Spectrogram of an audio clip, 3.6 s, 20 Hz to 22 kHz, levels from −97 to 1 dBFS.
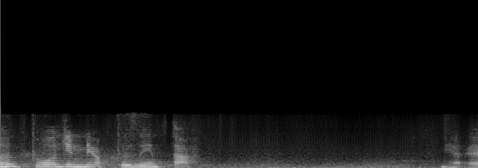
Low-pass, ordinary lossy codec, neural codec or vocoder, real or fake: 7.2 kHz; none; codec, 16 kHz, 0.5 kbps, X-Codec, HuBERT features, trained on balanced general audio; fake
